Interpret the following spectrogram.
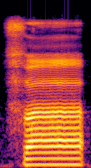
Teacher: فا کے ساتھ تلفظ میں الف ہے تو ایک الف کے برابر کھینچیں گے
